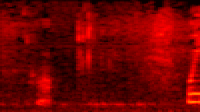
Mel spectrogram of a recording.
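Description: A woman's speech pausing mid-sentence: a faint, low, held hesitation sound while she gathers her thoughts, then she starts speaking again near the end.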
